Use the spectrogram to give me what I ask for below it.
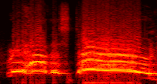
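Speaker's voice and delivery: screaming high and loud, slowed; mock kid yelling in triumph; triumphant shout. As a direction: crow it out like a wild kid. Boys seizing control, shouting.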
